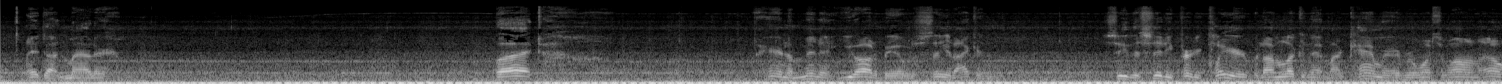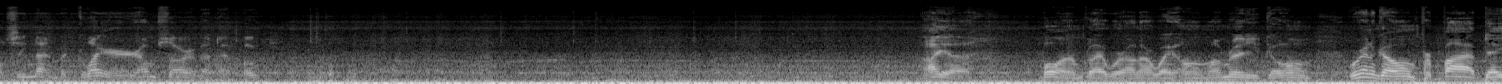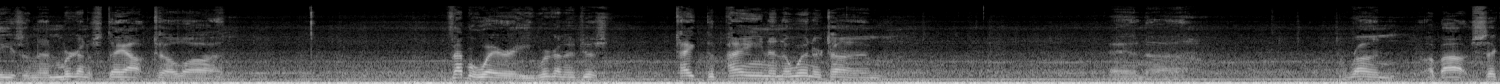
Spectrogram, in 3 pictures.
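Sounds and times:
truck engine and road rumble: 0.0 - 45.0.

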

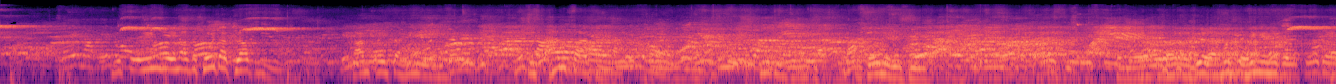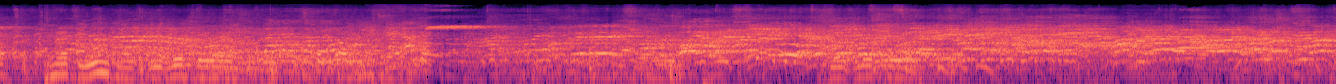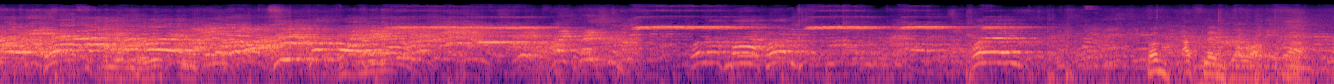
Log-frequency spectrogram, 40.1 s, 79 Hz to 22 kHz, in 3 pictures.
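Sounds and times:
people talking in a large hall: 0.0 - 40.0
high whistle-like tone: 17.6 - 18.3, 33.0 - 36.4.

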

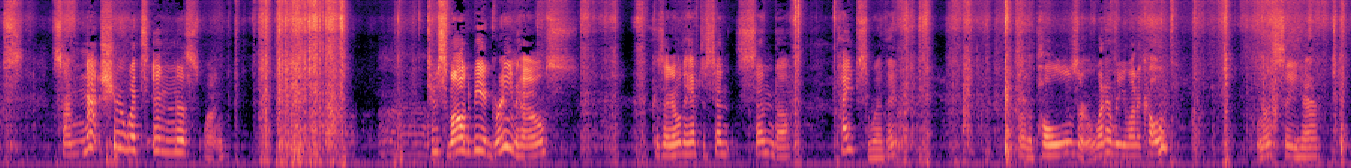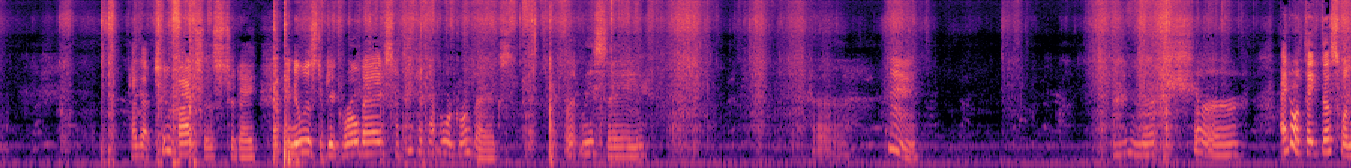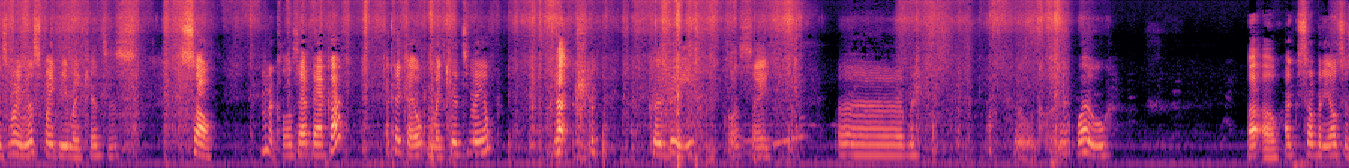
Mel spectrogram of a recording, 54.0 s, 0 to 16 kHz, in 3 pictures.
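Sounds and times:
plastic packaging rustling: 22.2 - 28.9, 35.6 - 46.8.

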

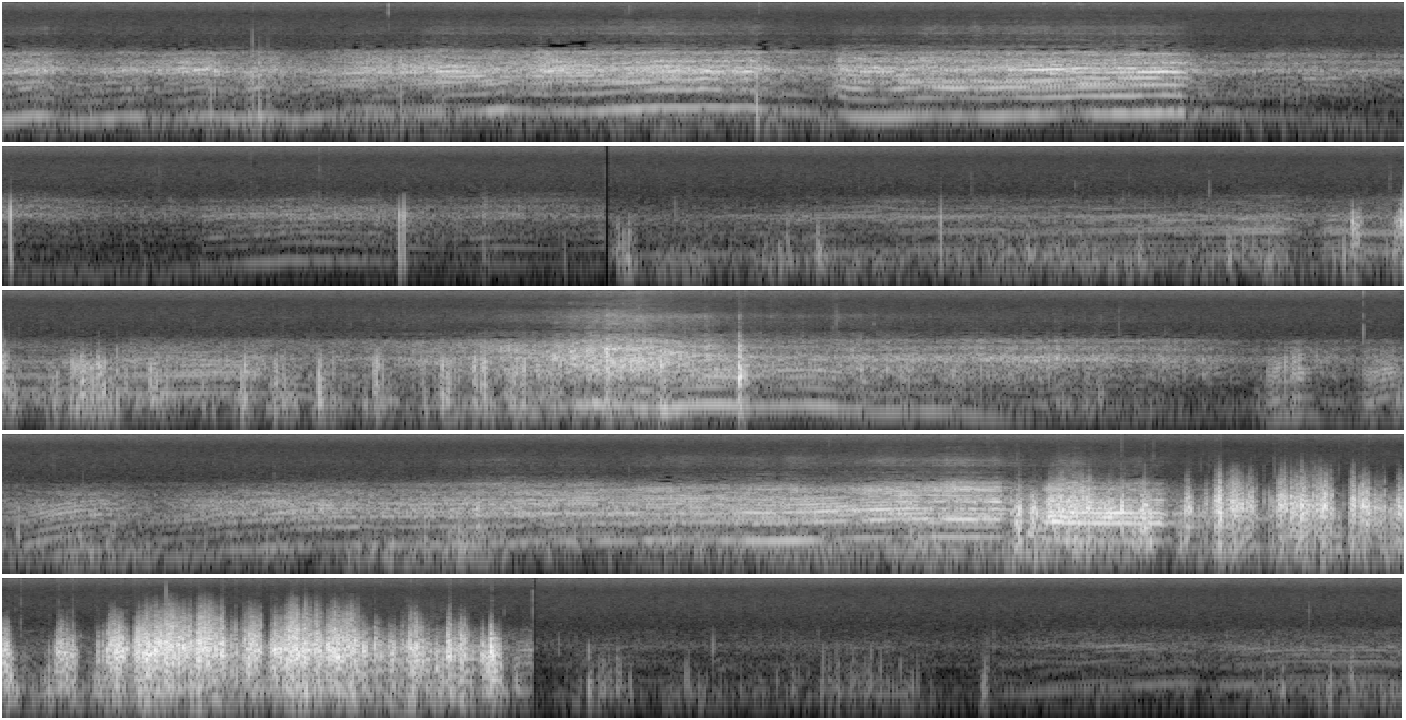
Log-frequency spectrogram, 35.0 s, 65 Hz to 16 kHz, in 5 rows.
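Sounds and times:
rally car engine revving: 0.0 - 7.1, 8.0 - 9.8, 10.9 - 30.7.

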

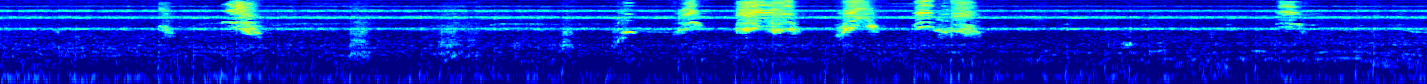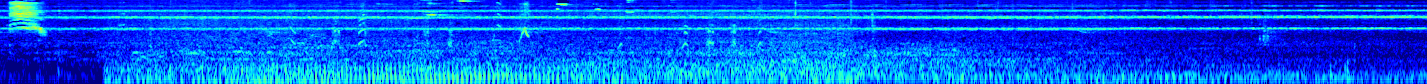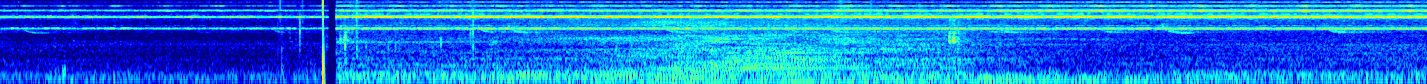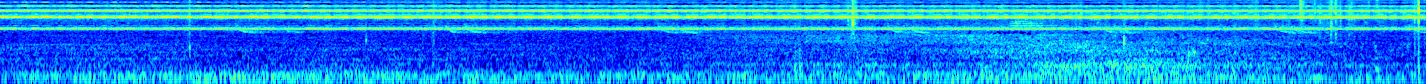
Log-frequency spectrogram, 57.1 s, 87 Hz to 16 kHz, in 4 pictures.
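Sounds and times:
insects droning: 0.0 - 57.0
low outdoor hum: 0.0 - 57.0.

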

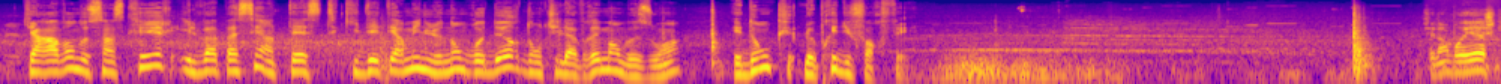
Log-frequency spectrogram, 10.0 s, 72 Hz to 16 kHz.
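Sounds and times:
traffic rumble: 0.0 - 10.0
steady whining tone: 6.1 - 9.4.

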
